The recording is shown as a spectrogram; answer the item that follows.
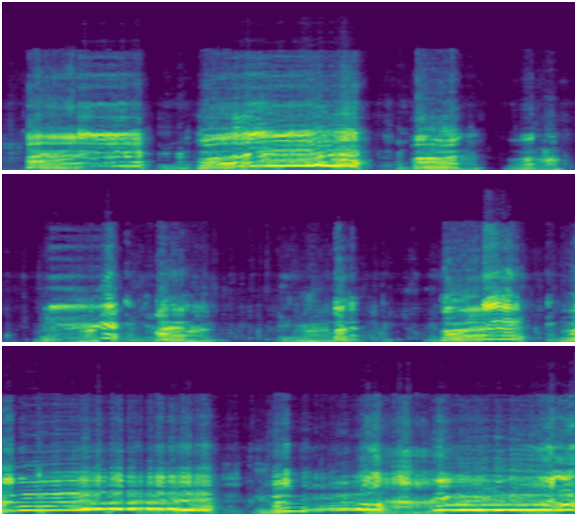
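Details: Squealing pig in repeated harsh, piercing screams of varying length, some sustained over a second, others short bursts, with brief breaths between and grunting fragments in the gaps.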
